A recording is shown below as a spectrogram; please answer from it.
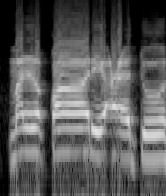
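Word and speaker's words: ما القارعة: மால் காரியான்னு வாசிக்கூடாது, மல் காரியா, அதாவது விளங்குதா? அந்த அந்த சேர்க்கக்கூடிய எழுத்து இருக்கு பாத்தீங்களா, ப்ரொனவுன்ஸ் பண்ணக்கூடிய எழுத்துக்கு வந்து சேர்த்துடணும், சேர்த்தோன்னா பக்கத்துல இருக்கிற அலிஃப் எல்லாம் சைலண்ட் ஆயிரும். மல் காரியத்து சொல்லுங்க, மால் காரியத்துன்னு வாசிக்க கூடாது, விளங்குதா?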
